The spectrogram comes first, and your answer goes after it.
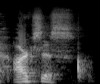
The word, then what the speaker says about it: Arxis: Arxis.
